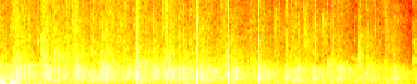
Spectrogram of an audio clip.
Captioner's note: applause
